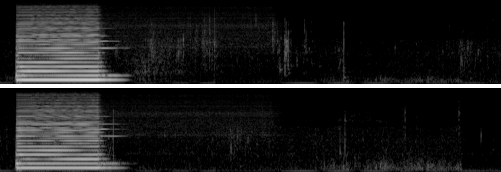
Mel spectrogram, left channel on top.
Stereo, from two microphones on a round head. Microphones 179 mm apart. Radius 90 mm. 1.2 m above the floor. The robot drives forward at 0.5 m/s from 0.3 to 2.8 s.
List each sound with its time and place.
0.2 s an alarm: 10° left (ahead or behind), 1.7 m; by 1.3 s 15° left (ahead or behind), 1.4 m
